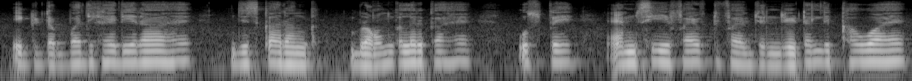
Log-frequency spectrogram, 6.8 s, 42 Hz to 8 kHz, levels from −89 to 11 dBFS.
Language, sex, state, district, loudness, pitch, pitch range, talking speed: Hindi, male, Uttar Pradesh, Shamli, -20 LUFS, 145 Hz, 135-150 Hz, 200 wpm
